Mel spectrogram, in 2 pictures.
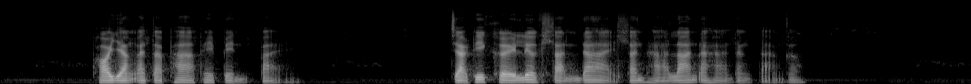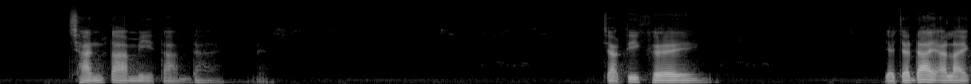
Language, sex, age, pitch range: Thai, male, 20-39, 90-100 Hz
